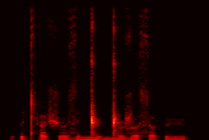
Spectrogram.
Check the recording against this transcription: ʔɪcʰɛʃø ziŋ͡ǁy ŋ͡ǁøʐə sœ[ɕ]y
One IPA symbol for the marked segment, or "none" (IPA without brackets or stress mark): θ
